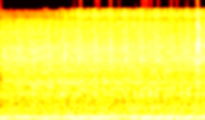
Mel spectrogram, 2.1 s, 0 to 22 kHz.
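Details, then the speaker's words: 2005 Holden Rodeo (owner also says 2008), misfire fixed; engine still cold, idle set to 900 rpm; steady, even idle with no stumble, cylinder-by-cylinder check confirms all six cylinders now firing: normal idle. "shaking see okay test again just again on this one number three uh sorry number six shaking yes sinking yes shaking yes that means six cylinder are working now"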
